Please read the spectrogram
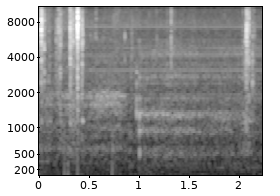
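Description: Faint handling sounds as a wooden clothespin is clipped onto a card resting on aluminium foil: a few soft clicks and light rustles in the first second, then near quiet.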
